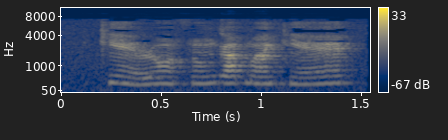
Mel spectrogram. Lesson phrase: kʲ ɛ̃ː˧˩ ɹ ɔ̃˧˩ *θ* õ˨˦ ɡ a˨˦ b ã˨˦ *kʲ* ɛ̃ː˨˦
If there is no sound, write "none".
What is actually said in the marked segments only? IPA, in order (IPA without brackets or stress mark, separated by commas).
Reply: θ, kʲ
